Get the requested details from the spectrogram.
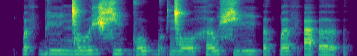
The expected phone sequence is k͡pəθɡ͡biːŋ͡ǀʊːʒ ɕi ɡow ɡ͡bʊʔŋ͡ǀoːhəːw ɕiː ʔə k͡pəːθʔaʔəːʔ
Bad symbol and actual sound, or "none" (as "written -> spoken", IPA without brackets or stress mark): none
